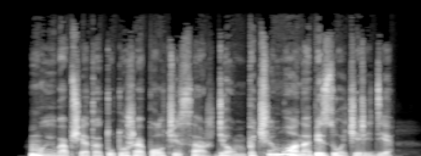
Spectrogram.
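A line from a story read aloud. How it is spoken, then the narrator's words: Displeased hiss. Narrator (Russian): раздалось вдогонку недовольное шипение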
